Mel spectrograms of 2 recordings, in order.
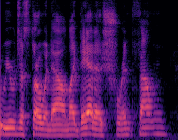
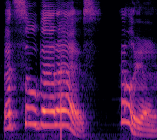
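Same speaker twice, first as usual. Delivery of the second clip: excited; 14 semitones higher, 4 dB louder than usual. Real, not acted. Excited reaction to lunch story.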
